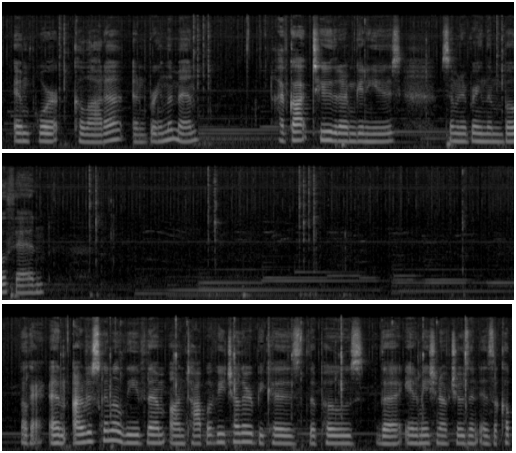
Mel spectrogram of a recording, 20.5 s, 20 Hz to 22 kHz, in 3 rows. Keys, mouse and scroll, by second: 4.8 middle click, 6.6-10.6 drag, 11.3 scroll up 1, 12.9 middle click, 17.1 scroll down 1, 17.6 shift+middle click, 18.2 scroll up 1, 18.8 middle click, 19.4 shift+middle click, 19.9-20.4 shift+scroll.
